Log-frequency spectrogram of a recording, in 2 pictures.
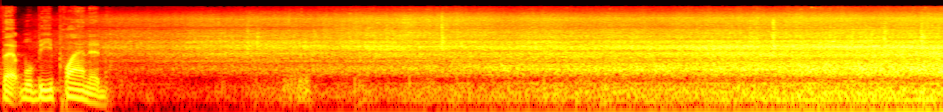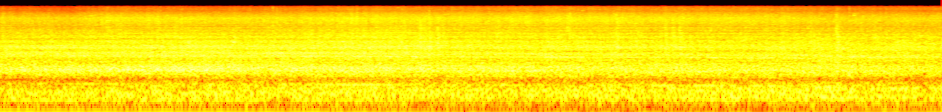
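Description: A tillage implement rattles and scrapes through dry crop stubble.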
